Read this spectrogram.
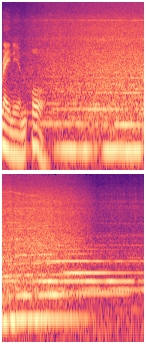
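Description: A heavy loader engine rumbles nearby.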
